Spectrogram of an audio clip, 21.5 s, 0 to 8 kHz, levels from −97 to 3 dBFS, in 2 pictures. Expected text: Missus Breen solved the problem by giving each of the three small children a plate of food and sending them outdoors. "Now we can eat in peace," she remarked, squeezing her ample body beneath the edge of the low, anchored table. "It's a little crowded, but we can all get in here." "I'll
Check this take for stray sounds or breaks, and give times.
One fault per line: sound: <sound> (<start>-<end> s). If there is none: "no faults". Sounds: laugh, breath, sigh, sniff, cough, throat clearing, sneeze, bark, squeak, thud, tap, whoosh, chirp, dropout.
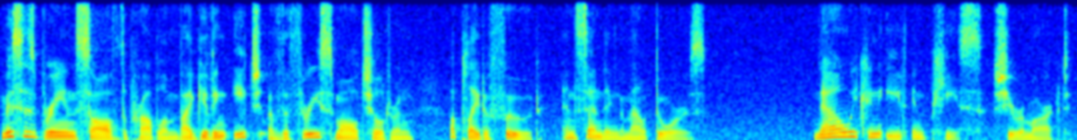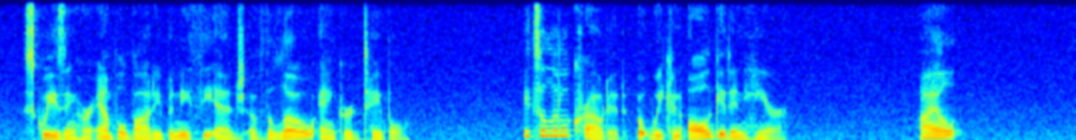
no faults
